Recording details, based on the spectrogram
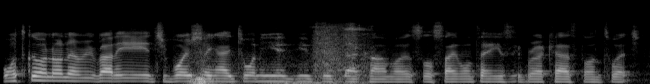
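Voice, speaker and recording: A man's voice: medium pitch, little pitch movement, a little fast, a little mellow, dull audio, slight background noise. A man streaming games who is losing his voice, chatting casually with viewers and rambling with many fillers. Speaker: gaming streamer.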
